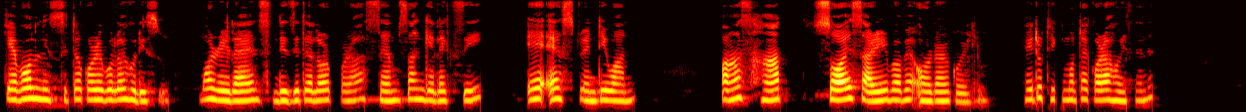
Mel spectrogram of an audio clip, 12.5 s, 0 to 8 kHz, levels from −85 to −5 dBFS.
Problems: constant background noise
